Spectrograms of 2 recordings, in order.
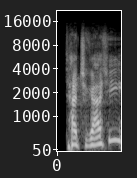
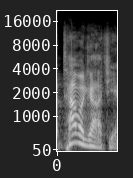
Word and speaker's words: Tamagotchi: Ta- uh Tachigachi? Is that No. Ta- Tamagotchi.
